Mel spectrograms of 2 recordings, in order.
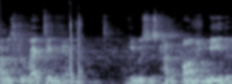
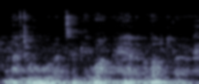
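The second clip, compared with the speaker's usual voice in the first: lower, suave butler voice delivering the catchphrase; Sebastian voice; 5 semitones lower, 4 dB quieter than usual. Pretend. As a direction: purr the catchphrase like the demon butler. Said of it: "Sebastian catchphrase on request".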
